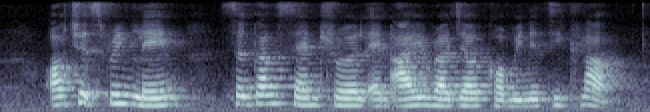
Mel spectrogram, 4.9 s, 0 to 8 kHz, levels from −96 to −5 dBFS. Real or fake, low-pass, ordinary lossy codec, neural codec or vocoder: real; 7.2 kHz; AAC, 48 kbps; none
